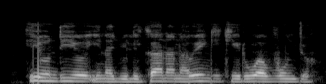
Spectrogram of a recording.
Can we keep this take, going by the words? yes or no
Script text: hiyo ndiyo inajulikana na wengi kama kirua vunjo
no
